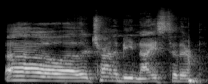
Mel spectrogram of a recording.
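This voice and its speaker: A company founder and CEO appears as a podcast guest, speaking informally in a slightly high, slightly mellow voice at a normal pace. He leans heavily on "like" and repeats phrases for emphasis.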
